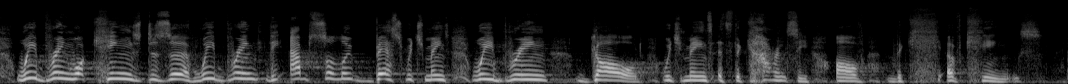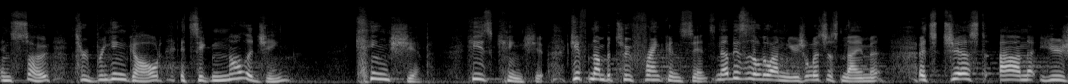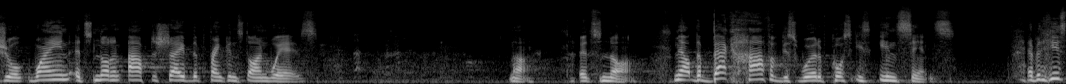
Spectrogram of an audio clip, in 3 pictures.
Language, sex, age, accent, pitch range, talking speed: English, male, 40-59, Australian, 140-225 Hz, 140 wpm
